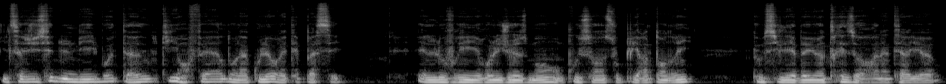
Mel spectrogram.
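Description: A man narrates an audiobook from a script, reading in a steady, measured voice that sits on the low side.

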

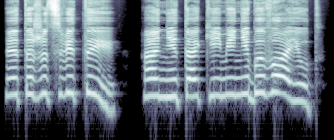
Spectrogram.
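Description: A woman reading an audiobook voices a frantic young woman, shrill and panicked. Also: unhurried, no room sound, clean studio sound. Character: panicky young woman facing monster flowers.

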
